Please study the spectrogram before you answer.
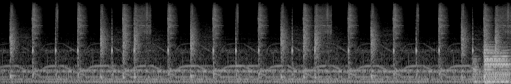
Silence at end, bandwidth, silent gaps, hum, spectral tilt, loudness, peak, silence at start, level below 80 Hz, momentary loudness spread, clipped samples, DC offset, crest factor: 0 s; over 20 kHz; none; none; -3.5 dB/octave; -25 LUFS; -4 dBFS; 0 s; -46 dBFS; 7 LU; under 0.1%; under 0.1%; 22 dB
